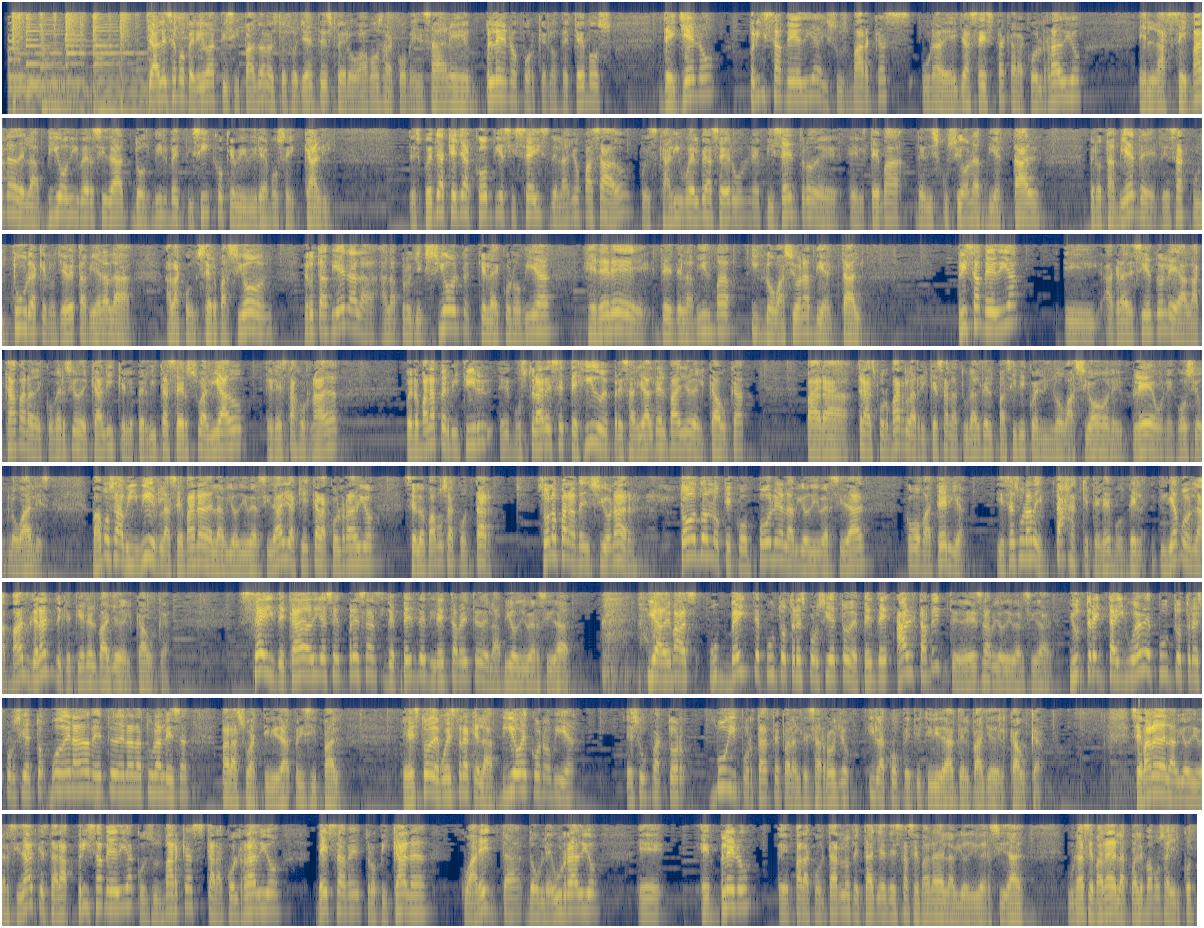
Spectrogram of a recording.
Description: Encuesta callejera sobre qué es la biodiversidad
Radio
A propósito de la Semana de la Biodiversidad a celebrarse en Cali, se realiza encuesta callejera preguntando qué es la biodiversidad y se destaca la importancia de la misma para el desarrollo y el bienestar de la ciudadanía.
